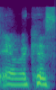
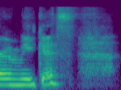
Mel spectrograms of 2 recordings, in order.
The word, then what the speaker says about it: amicus: Um, because Latin is a dead language, no one actually knows whether it's pronounced amicus or amikas. Um, I call it amikas.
